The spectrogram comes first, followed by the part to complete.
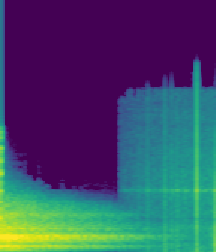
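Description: A ringing, gong-like hit dies away in a long echoing tail over about a second and a half, leaving faint scattered crackling clicks with one sharp click near the end.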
